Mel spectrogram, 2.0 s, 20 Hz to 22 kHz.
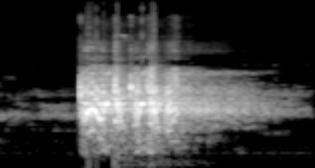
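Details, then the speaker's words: Triumph Daytona 955i with a no-run problem, wiring harness suspected of past splices: at key-on a high buzzing whir fading over about 1.5 s; normal fuel pump priming, pump confirmed working when jumped direct from battery. "So let's see what we got. Okay. You can hear the fuel pump priming."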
